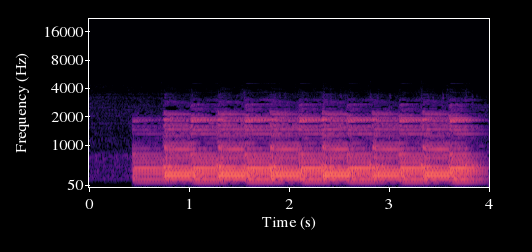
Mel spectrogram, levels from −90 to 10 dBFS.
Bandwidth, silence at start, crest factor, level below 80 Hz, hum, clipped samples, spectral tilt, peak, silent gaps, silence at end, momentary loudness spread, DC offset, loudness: 3.6 kHz; 0.45 s; 14 dB; -74 dBFS; none; under 0.1%; -7.5 dB/octave; -10 dBFS; none; 0 s; 5 LU; under 0.1%; -23 LUFS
